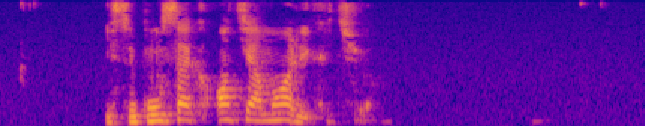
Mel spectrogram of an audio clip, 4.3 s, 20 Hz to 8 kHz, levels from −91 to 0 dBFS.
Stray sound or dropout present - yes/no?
no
